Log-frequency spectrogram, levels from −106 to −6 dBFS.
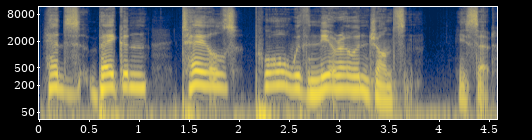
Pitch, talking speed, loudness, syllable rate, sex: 160 Hz, 105 wpm, -19 LUFS, 3.8 syllables/s, male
